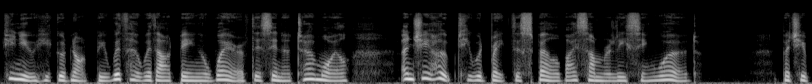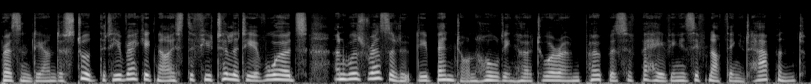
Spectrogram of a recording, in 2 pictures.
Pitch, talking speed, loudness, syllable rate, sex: 190 Hz, 205 wpm, -20 LUFS, 5.9 syllables/s, female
